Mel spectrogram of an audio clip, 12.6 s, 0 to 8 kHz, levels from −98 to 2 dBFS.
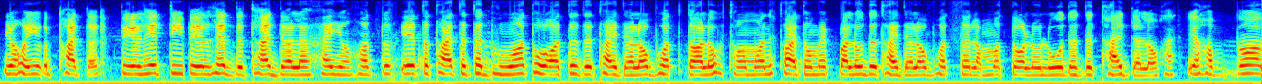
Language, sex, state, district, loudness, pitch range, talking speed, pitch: Hindi, female, Maharashtra, Sindhudurg, -15 LUFS, 235-260 Hz, 165 wpm, 245 Hz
